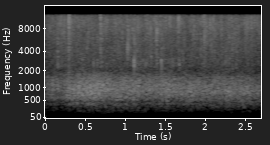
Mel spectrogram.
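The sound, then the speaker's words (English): Steady rain falls in a dense, continuous hiss, with faint individual drops pattering through it. The sound is even and moderately loud throughout, with no voices. “Now, today, we talk about something found everywhere in the world, rain.”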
